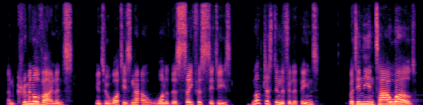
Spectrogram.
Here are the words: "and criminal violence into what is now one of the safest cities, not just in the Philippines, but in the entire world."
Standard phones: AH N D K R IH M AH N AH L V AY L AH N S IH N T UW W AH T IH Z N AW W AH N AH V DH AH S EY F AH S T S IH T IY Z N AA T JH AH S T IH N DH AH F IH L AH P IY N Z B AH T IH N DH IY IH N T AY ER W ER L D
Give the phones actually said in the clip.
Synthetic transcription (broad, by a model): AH N K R IH M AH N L V AY L AH N S IH N T UW W AH T IH Z N AW W AH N AH V DH AH S EY F AH S T S IH T IY Z N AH T JH AH S T IH N DH AH F IH L AH P IY N Z B AH T IH N DH IY IH N T AY ER W ER L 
